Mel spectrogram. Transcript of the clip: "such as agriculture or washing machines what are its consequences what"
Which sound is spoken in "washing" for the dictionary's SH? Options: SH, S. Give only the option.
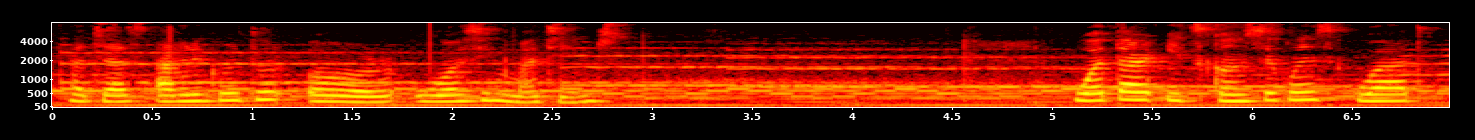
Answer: S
